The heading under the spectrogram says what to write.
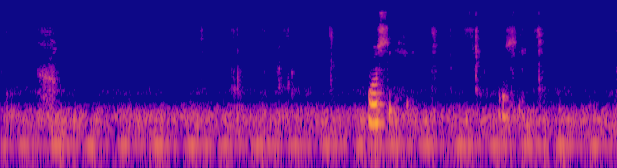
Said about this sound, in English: Okay. Shuffle the deck.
